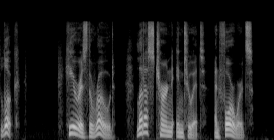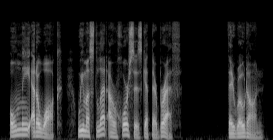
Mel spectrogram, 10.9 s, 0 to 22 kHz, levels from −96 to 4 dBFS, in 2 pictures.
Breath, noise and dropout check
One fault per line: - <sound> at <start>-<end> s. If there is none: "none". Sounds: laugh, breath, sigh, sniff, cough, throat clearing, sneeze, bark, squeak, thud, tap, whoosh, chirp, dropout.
none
